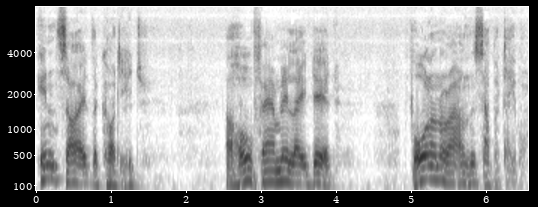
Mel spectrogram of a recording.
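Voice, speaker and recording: An actor playing a brooding, menacing British police sergeant in a 1940s radio suspense drama, speaking in deliberate, literary phrases. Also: male voice, mid-range voice, expressive, vocal fry, darkish tone. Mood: grim, haunted. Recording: muffled 1940s radio recording.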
